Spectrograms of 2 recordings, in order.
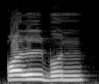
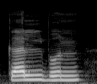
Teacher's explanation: قوف موٹا ہے اور یہ کاف باریک ہے · قلبن کا مطلب ہے دل، اور اگر ہم اس کو کلبن پڑھیں گے تو اس کا مطلب ہے کتا۔ کلبن موٹے قاف سے اگر پڑھیں گے تو دل ہے، اور باریک قاف سے پڑھیں گے تو اس کا مطلب ہے کتا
